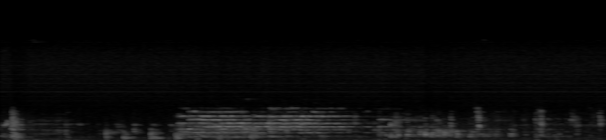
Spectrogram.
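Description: A horse-drawn cart rattles past.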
